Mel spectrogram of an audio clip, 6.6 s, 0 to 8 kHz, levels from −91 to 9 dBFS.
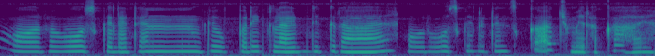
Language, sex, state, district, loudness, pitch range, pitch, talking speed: Hindi, female, Maharashtra, Nagpur, -39 LUFS, 245-270 Hz, 260 Hz, 155 wpm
